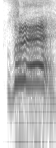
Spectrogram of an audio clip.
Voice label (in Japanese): ソルジャー男 攻撃短; リボルドウェソルジャー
